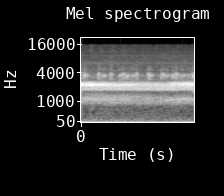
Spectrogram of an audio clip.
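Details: A loud frog chorus by a house; a dense, unbroken high trilling and buzzing wall of many calling frogs, steady throughout with a slight pulsing.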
